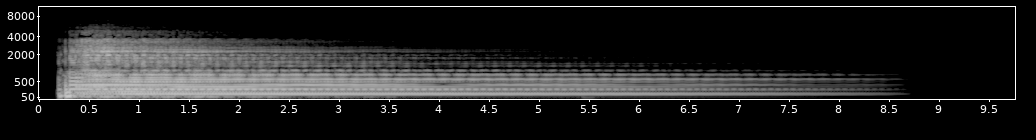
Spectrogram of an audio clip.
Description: Guitar Leslie Major Chord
